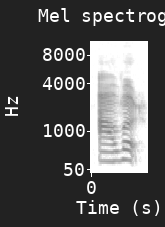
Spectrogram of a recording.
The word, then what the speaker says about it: hour: onion onion or number eight hour our h-o-u-r-h is again silent here so now again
